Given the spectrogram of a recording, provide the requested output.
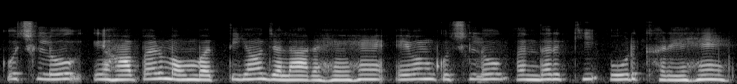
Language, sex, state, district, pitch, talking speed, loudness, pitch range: Hindi, female, Mizoram, Aizawl, 225 Hz, 130 wpm, -16 LUFS, 215-245 Hz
